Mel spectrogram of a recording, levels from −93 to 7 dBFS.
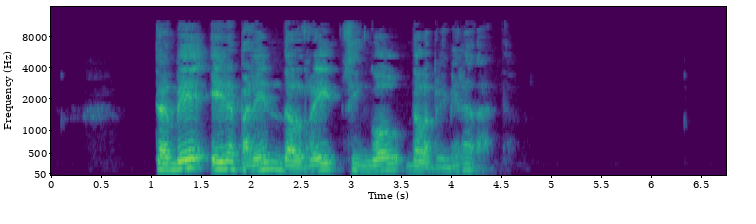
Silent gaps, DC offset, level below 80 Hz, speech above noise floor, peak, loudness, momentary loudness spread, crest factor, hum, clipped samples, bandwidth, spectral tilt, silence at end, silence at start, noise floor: none; under 0.1%; -62 dBFS; over 68 dB; -4 dBFS; -22 LUFS; 14 LU; 20 dB; none; under 0.1%; 11.5 kHz; -5.5 dB/octave; 2.4 s; 1.05 s; under -90 dBFS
